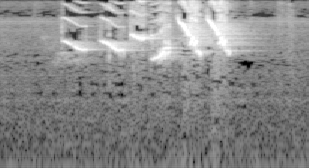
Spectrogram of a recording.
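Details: Double-collared seedeater (coleiro pardo) live recording made for training captive birds: a fast run of high whistled notes, first clean downslurs, then denser buzzy sweeping notes, lasting about one and a half seconds over a quiet low hum.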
